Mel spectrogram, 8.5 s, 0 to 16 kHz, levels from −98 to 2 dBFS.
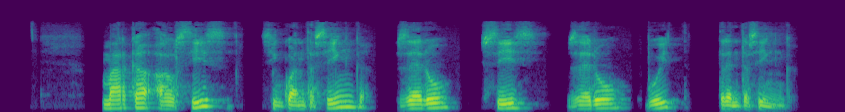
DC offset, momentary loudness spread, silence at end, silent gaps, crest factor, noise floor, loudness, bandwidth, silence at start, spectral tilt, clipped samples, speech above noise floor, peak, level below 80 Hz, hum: under 0.1%; 14 LU; 0.6 s; 2.45-2.61 s, 3.78-3.96 s, 4.63-4.81 s, 5.51-5.66 s, 6.92-7.18 s; 18 dB; -59 dBFS; -18 LUFS; 7.8 kHz; 1.05 s; -7 dB/octave; under 0.1%; 42 dB; -2 dBFS; -60 dBFS; none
